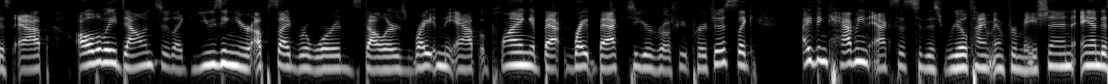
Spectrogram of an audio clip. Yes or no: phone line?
no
